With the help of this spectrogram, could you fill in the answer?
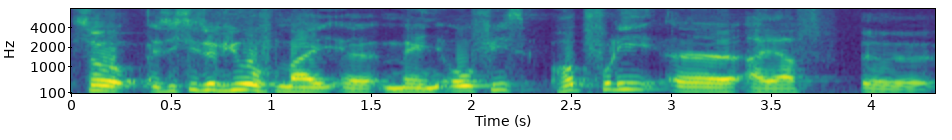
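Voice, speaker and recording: Amid noticeable background noise and audible room echo, a man speaks with a French accent. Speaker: atmospheric scientist. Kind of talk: lecture. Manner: fast; halting, many fillers.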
